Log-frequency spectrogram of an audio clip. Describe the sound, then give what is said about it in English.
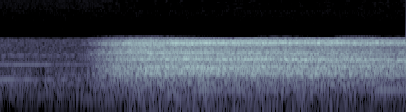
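Deep breath drawn in and let out through the mouth at the start of a yoga class: a quiet moment, then a soft, steady breathy rush that swells and holds to the end, with no talk. “Let's take an inhale together and an exhale out the mouth. And one more of those.”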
